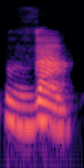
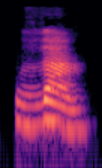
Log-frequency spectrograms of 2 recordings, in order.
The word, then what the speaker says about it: vingt: And 20 is going to be vingt. Vingt. G and T on ne prononce pas. We're not pronouncing it.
